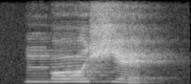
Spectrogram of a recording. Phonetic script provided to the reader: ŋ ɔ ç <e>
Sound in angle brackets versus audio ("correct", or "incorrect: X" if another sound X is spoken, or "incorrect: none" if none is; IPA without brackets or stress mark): incorrect: ɛ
